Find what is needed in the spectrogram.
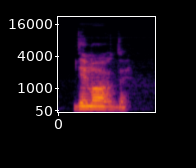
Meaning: third-person plural present indicative/subjunctive of démordre
- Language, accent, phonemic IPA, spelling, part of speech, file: French, Canada, /de.mɔʁd/, démordent, verb, LL-Q150 (fra)-démordent.wav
